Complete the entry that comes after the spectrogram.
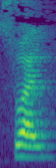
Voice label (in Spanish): "xual", Silabas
